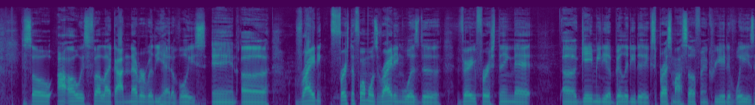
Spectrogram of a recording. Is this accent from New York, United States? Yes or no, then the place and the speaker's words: no; Philadelphia, Pennsylvania, United States; Born and raised in Philadelphia. Specifically, I was born in a section of Alleny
